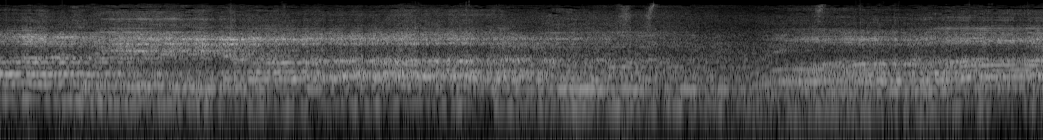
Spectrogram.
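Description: Men chant together in a sustained, echoing chorus.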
